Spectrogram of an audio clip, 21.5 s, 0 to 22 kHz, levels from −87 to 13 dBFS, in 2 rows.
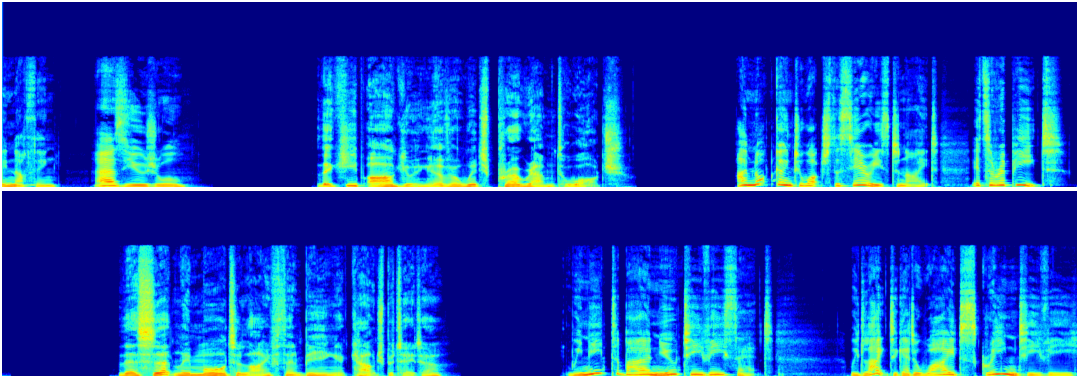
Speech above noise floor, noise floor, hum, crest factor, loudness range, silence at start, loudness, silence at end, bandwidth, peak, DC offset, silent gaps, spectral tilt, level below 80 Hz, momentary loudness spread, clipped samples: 39 dB; -57 dBFS; none; 18 dB; 4 LU; 0 s; -18 LUFS; 0 s; 16 kHz; -2 dBFS; under 0.1%; 2.10-3.09 s, 6.34-7.32 s, 10.83-11.82 s, 15.33-16.32 s; -5 dB/octave; -52 dBFS; 13 LU; under 0.1%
